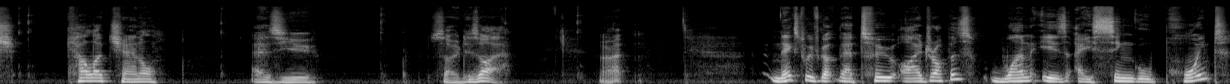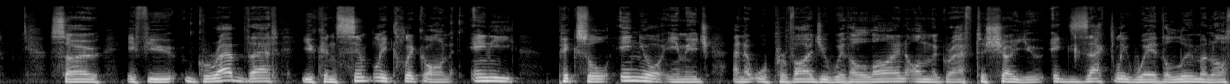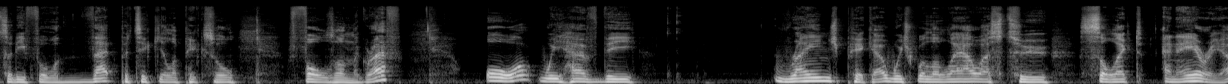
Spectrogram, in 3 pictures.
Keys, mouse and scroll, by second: 0.2 click, 2.3-4.0 drag, 5.1 click, 6.0 middle click, 14.3 click, 16.9 click, 31.3 click, 35.5-36.8 drag.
